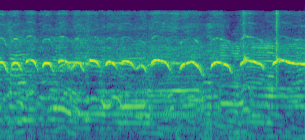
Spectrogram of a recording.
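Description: A high whistle warbling up and down in quick arches, about six a second, over a busload of young men shouting and chanting. Right at the end it settles into one long held note.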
